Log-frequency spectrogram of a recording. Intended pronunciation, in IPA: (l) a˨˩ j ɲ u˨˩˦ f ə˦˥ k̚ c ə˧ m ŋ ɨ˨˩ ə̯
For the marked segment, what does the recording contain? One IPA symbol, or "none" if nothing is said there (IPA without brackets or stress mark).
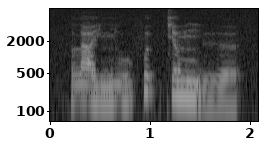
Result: l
